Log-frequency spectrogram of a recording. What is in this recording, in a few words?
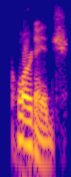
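"cordage", American English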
